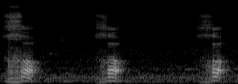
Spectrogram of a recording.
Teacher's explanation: ada sedikit kayak suara serak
